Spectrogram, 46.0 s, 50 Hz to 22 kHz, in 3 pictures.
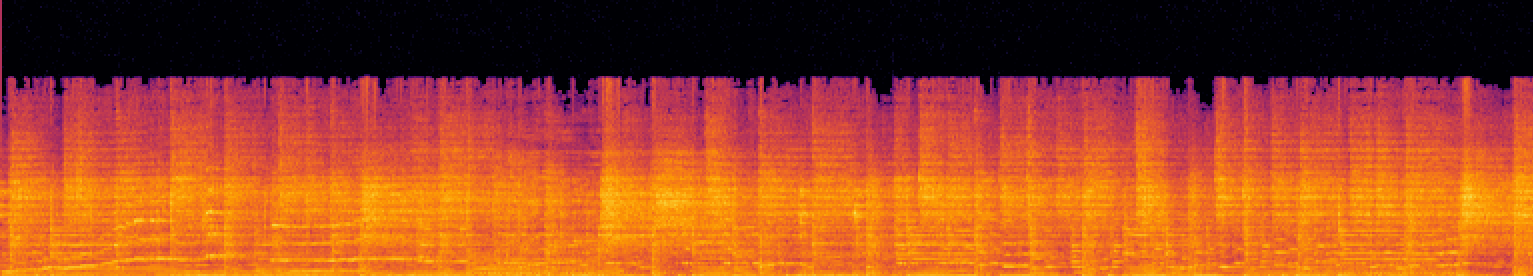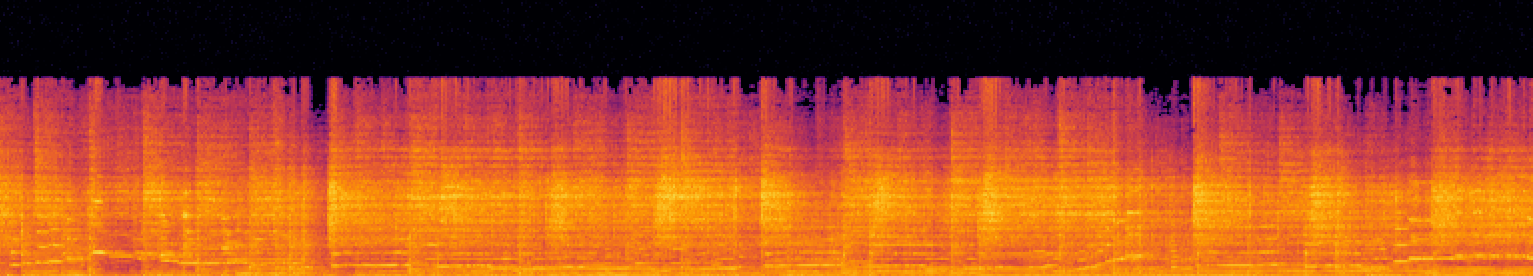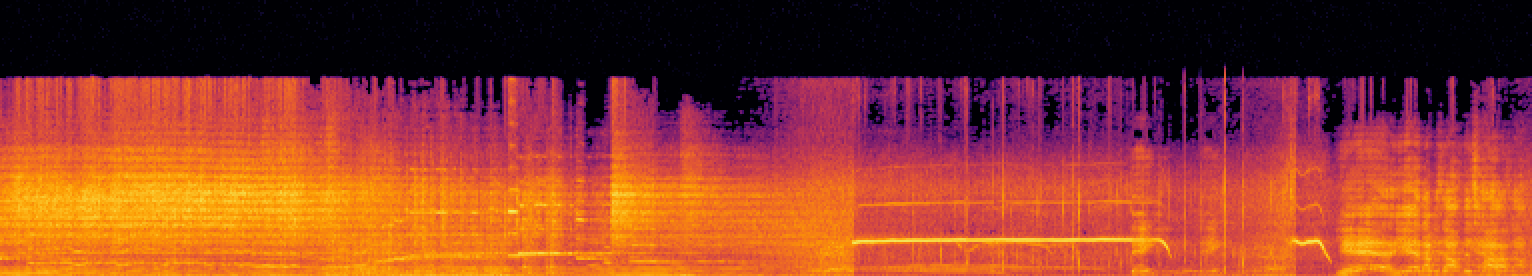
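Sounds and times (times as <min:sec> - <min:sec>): flute melody: 0:00.0 - 0:42.4
jazz band keyboards bass and drums: 0:00.0 - 0:45.9.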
